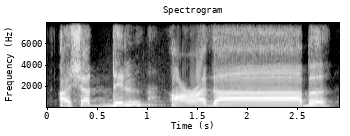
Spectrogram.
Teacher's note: حمزہ زبر آ شین دال زبر شد دال لام زیر دل اشد دل عین زبر ع دال الف زبر ذا با زیر بی عذابی، جب وقف کریں گے تو با ساکن ہو جائے گا، اشد دل عذاب، ذال کو بغیر سیٹی کے ساتھ پڑھیں گے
